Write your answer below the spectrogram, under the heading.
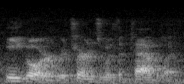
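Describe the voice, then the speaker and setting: A man's voice: fairly low pitch, lively intonation, moderate pace, lightly acted. A man narrating scripted stage directions for a readers theater. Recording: very echoey room, distant, faint noise.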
